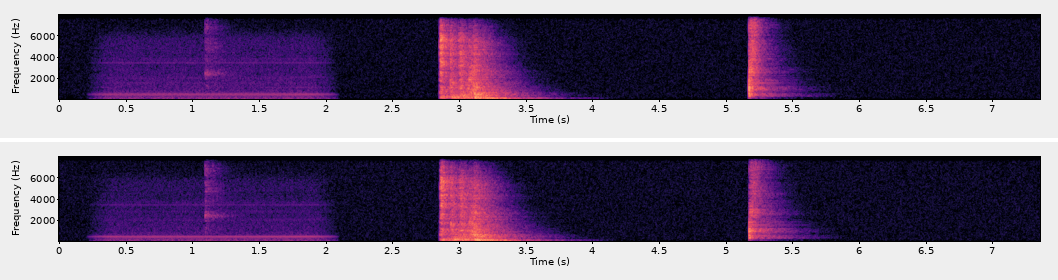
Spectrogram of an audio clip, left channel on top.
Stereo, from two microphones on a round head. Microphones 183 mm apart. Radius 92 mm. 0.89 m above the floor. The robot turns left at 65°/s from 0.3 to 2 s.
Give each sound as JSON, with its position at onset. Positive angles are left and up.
{"t": 1.1, "sound": "a finger snap", "side_deg": -10, "distance_m": 5.0}
{"t": 2.9, "sound": "a door slam", "side_deg": 80, "distance_m": 3.5}
{"t": 5.2, "sound": "a snare drum", "side_deg": 75, "distance_m": 0.6}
